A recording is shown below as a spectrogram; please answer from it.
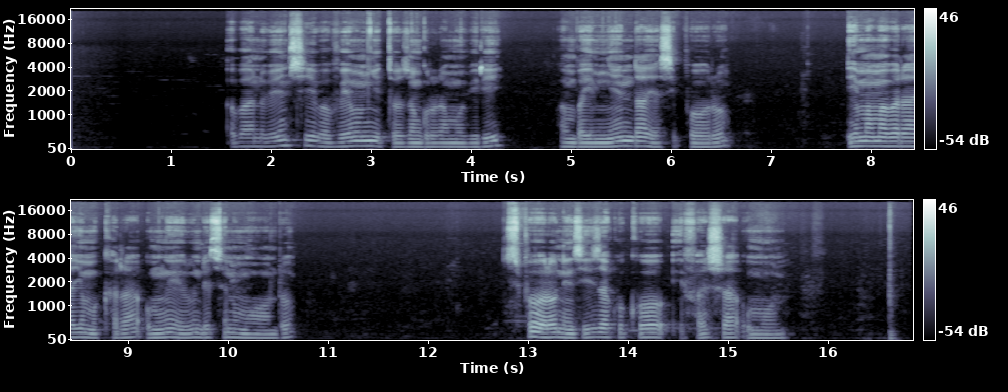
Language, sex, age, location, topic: Kinyarwanda, female, 25-35, Huye, health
